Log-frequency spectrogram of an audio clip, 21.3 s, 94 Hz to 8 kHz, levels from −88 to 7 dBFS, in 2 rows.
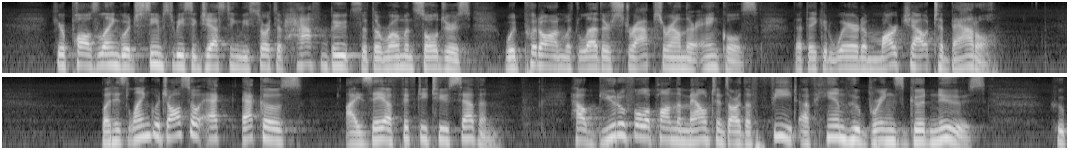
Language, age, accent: English, 30-49, American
